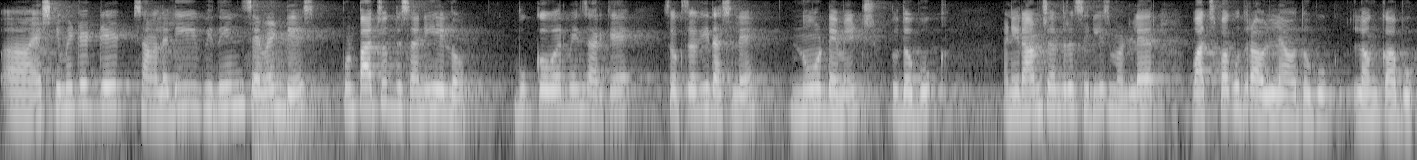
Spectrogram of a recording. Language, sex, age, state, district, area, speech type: Goan Konkani, female, 18-30, Goa, Bardez, urban, spontaneous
